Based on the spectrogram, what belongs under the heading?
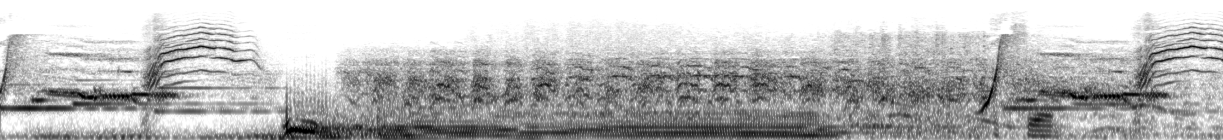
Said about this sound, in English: Australia bird song's beautiful, isn't it? Oh, my God. When there's no other sound like when you hear that. Warning sound like that. You get five or six kookaburras in a tree, and it is chaos. They're having a great time.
